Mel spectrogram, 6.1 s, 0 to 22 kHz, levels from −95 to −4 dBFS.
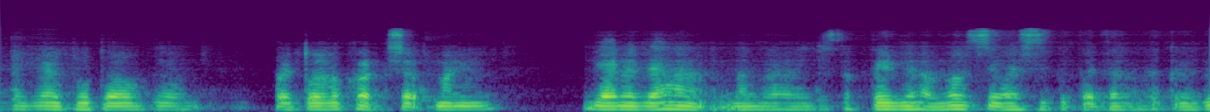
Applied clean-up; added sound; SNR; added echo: neural mask model DeepFilterNet 3.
